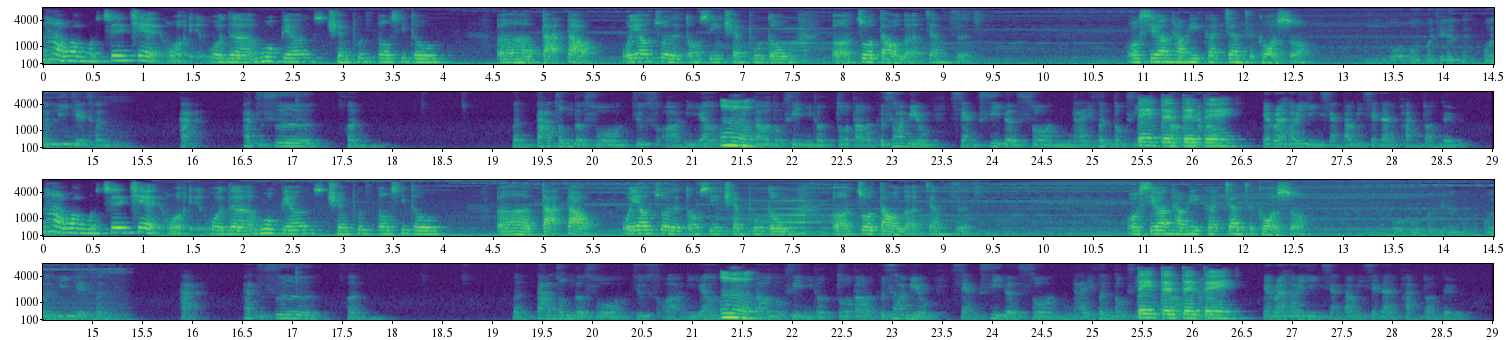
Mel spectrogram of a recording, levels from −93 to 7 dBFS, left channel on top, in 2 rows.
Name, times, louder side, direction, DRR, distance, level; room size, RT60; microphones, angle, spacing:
voice 1, 0.0-4.0 4.5-5.5 5.8-9.3 10.8-12.6 21.3-21.7 25.5-26.4, right 1 dB, 15° right, 4 dB, 0.5 m, -19 dB
sound 1, 1.1-15.4, right 4 dB, 85° right, 0.4 m, -34 dB
voice 2, 13.2-15.3 15.9-16.0 16.5-17.3 17.5-17.9 19.2-26.3 26.7-28.7, left 3 dB, 75° left, 3 dB, 0.5 m, -32 dB
3.1 x 2.6 x 3.2 m, 0.37 s
head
